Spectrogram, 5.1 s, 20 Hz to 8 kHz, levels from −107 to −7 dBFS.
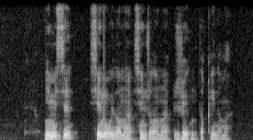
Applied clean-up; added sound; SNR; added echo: none; none; none; none.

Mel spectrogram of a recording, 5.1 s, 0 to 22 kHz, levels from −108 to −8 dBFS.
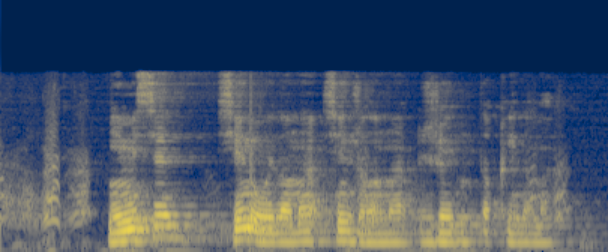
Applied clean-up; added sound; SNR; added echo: none; Dog; 20 dB; reverberation time 1.0 s.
